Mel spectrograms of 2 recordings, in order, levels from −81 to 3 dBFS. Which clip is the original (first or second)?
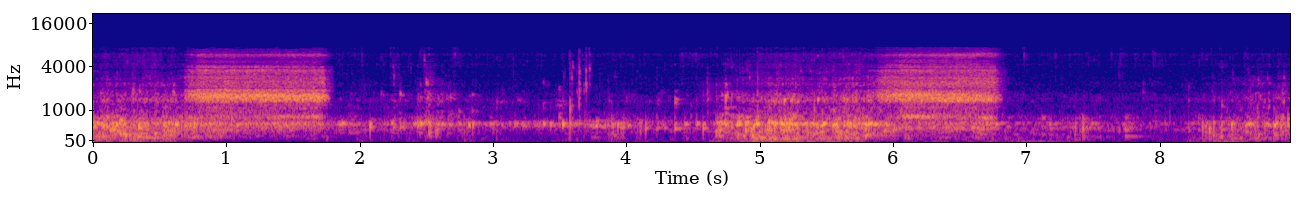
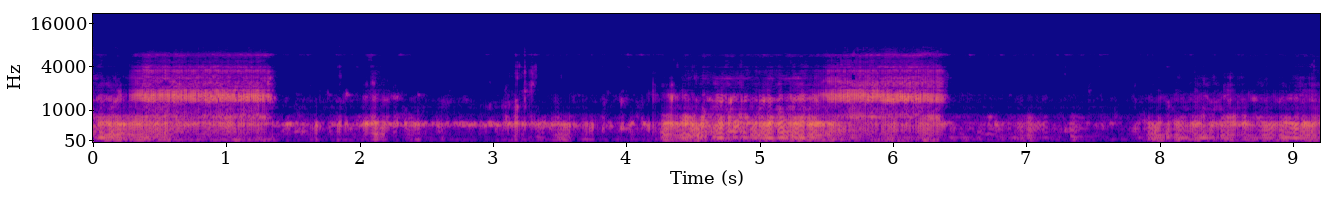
first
